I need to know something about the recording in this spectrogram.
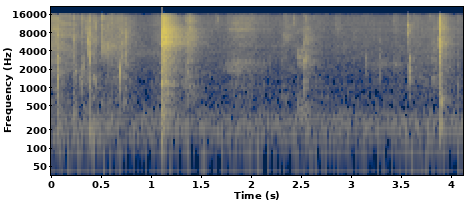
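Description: Plastic Mini Brands capsule ball being pulled open and handled: scattered clicks and rustling, with a sharp snap about a second in and another just before the end.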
